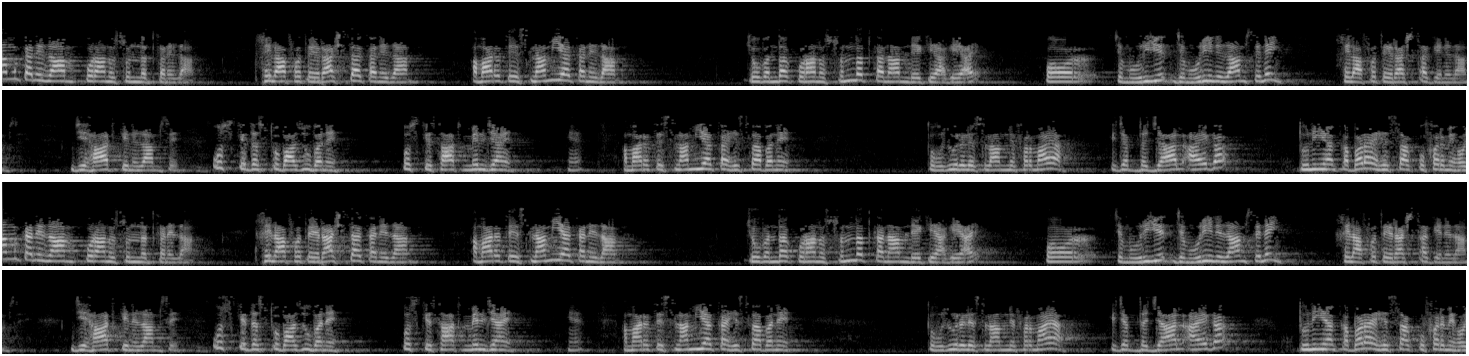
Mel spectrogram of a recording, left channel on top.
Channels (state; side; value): normal; both; correlation 0.49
